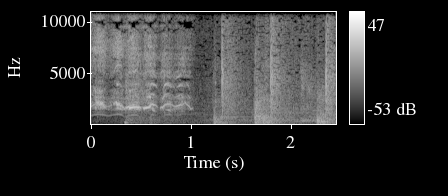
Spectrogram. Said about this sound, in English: Okay, mom just got back from work. Sounds like she's in her heels and she's got her car keys.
